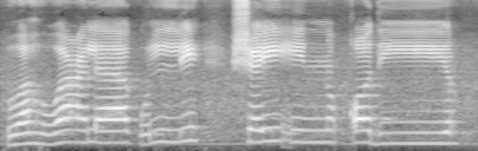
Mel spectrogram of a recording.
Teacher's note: ayn pronounced from the middle part of throat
